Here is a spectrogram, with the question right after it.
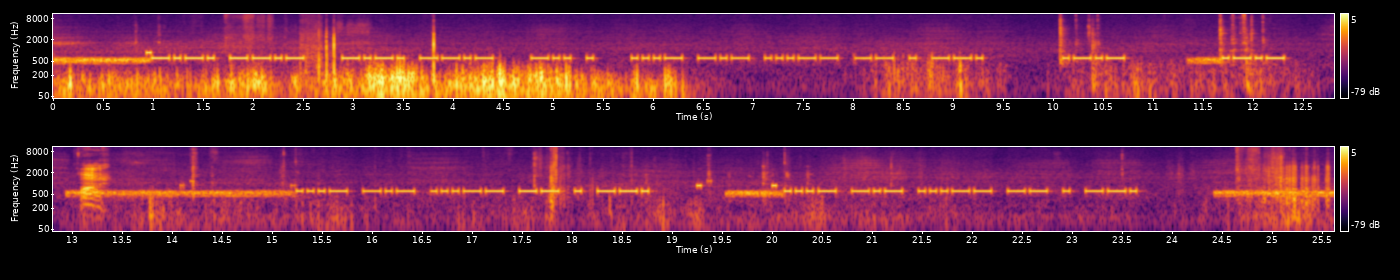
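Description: Morse code CW keyed on a portable amateur radio station working off a makeshift wire antenna: a steady mid-pitched tone chopped into dots and dashes runs throughout, with rough handling noise and rumble during the first few seconds.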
